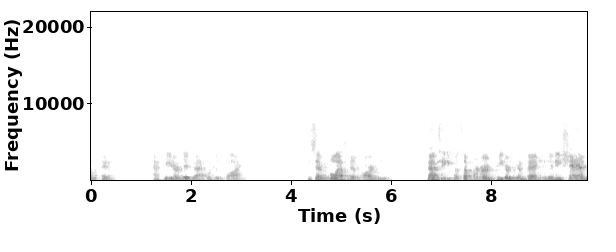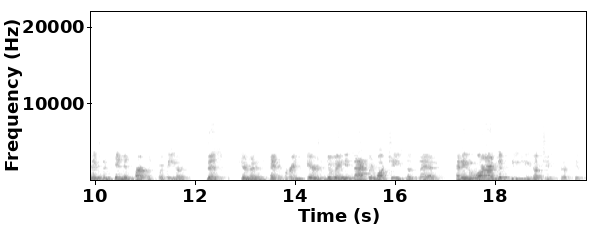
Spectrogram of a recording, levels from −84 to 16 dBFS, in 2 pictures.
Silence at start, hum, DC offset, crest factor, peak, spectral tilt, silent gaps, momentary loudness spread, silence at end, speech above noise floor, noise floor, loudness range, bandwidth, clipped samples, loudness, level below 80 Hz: 0 s; none; under 0.1%; 22 dB; -26 dBFS; -5.5 dB/octave; 0.57-1.20 s, 3.15-4.31 s, 6.05-6.71 s, 12.00-12.20 s, 17.03-17.20 s; 16 LU; 0.1 s; over 44 dB; under -90 dBFS; 8 LU; 7.6 kHz; under 0.1%; -46 LUFS; under -90 dBFS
